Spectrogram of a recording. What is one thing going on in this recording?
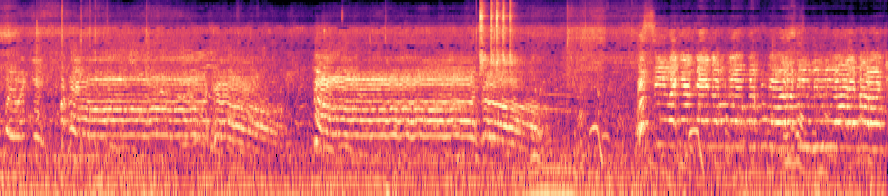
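A group of women sings loudly nearby, holding long notes.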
